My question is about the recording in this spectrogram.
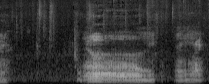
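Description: Siberian husky 'talking': one long, wavering, howl-like grumble starting about a second and a half in, then a shorter one near the end, vocalising to beg for dinner.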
